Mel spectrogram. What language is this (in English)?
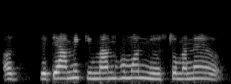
Assamese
